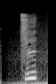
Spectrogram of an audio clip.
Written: zi5

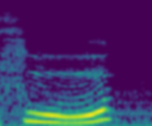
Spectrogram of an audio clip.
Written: ci3

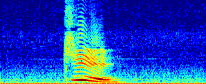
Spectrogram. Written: zhi4

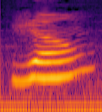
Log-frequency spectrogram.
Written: reng2

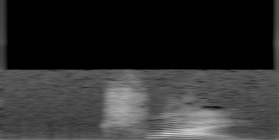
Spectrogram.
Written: chuai4

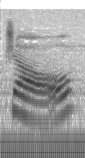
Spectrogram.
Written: zhou3

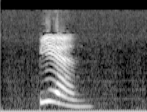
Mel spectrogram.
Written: bian4

